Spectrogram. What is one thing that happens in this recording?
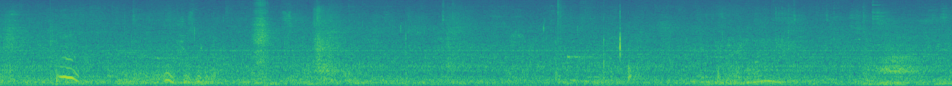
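Men and women chat quietly in a large echoing hall.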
